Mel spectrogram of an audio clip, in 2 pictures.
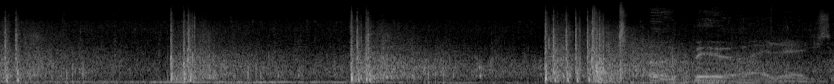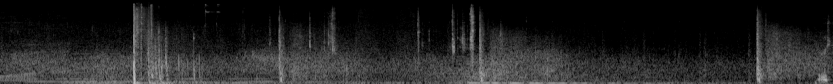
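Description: Gunfire in STALKER 2: Heart of Chornobyl, with sharp single shots and short bursts cracking at irregular intervals over a low ambient rumble, punctuated by a few louder close blasts.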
